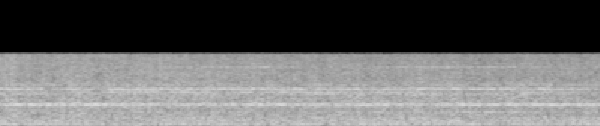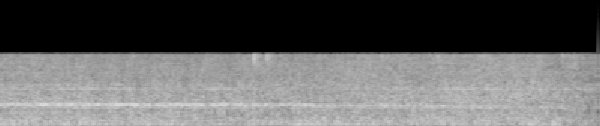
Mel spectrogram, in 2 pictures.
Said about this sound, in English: Well, then last week in the middle of the night, the neighbor says the tower began whistling again with a slightly different two-toned cry, calling it unmistakable and very chilling. So here it is, and you can judge for yourself.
